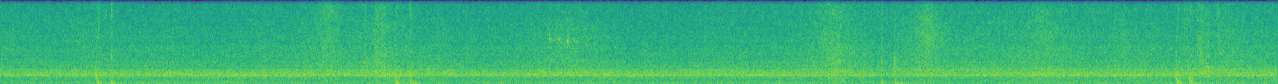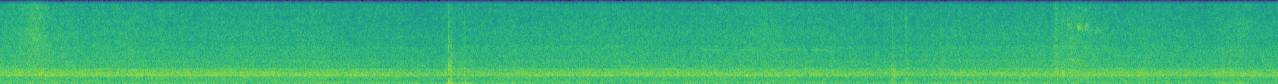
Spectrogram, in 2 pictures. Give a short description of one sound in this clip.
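A vehicle's engine and tyres rumble steadily on a highway.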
